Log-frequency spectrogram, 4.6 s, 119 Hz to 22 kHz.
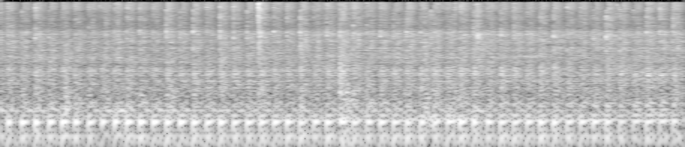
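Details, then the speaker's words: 2011 Honda Recon 250 ES ATV at startup idle, key on, neutral, kill switch off: loud, open single-cylinder idle with lumpy, uneven chuff about 220 a minute; running rough, cause not yet known. "Yeah, you hear that? It's not running real well."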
